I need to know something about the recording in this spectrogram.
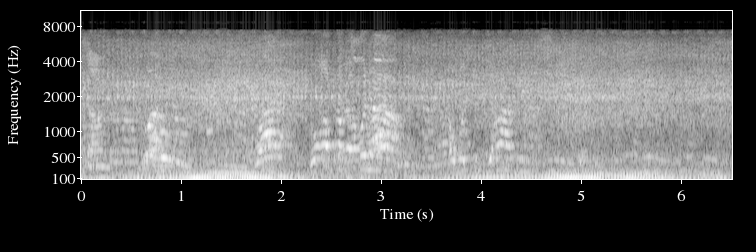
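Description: Several people's voices chattering and calling out over one another, over a low rumble that swells and fades every couple of seconds.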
